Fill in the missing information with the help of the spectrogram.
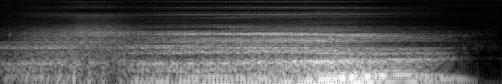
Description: SFX -R, Drum & Bass; Ueberschall; Drum & Bass Resonance

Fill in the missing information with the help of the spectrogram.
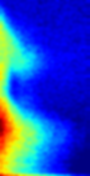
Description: AC Tom L, Yamaha DTXpress-II

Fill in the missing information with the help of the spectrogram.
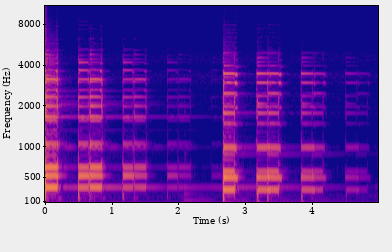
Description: Strat Guitar Loop

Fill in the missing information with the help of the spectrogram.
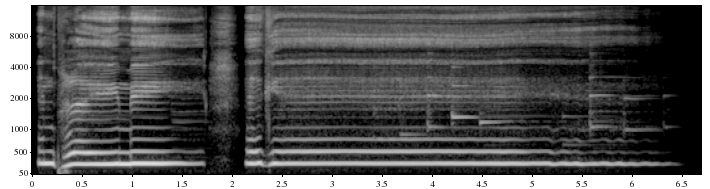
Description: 57bpm Am, Velvet Vocal; Zero-G

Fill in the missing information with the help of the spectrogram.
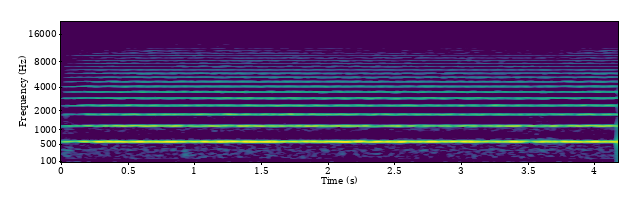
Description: D3, Virtuoso Strings; ILIO; Kirk Hunter Virtuoso Strings VOL-2

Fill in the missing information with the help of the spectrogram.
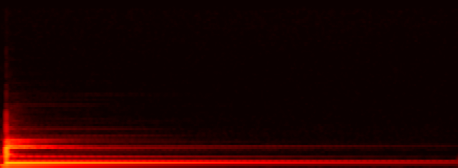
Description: KENONG; Spectrasonics; Heart of Asia; KENONG PH

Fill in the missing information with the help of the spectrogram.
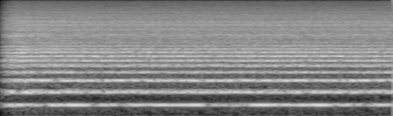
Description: VOX AFMM, VOX Afro Mms, Africa

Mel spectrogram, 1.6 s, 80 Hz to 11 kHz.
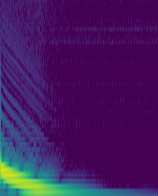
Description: TOM KIT D#4, TOM SYNTH; AKAI; USB Soundscan vol.20 - Fresh Disco House I

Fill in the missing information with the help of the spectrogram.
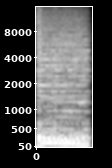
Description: HIT, STABS, House

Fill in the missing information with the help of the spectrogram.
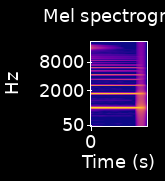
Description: PUNCHREEDS; Wizoo - Powered DX

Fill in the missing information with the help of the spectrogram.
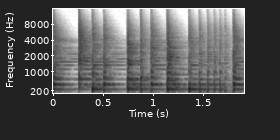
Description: Percussion Loops, Brazilian; Houseworx

